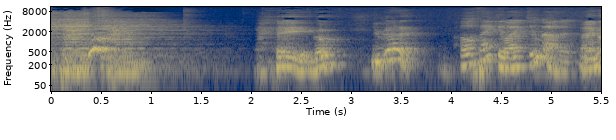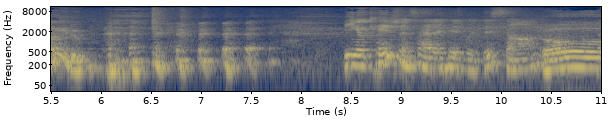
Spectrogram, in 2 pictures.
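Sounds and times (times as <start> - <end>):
man talking into microphone: 5.3 - 6.0
man chuckling: 6.0 - 7.8.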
